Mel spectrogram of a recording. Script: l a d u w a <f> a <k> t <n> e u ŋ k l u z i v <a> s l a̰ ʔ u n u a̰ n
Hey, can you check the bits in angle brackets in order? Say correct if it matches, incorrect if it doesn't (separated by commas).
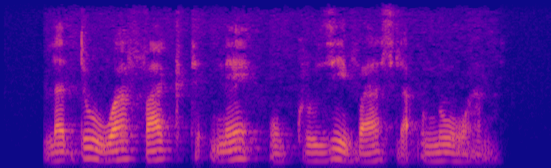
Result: correct, correct, correct, correct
